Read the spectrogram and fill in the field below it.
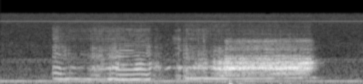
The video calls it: English Bulldog Snoring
